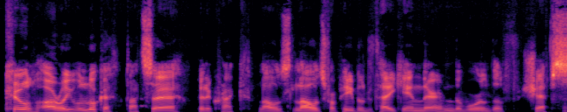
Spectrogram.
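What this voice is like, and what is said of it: Irish Donegal accent. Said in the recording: “the Donegal twang”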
